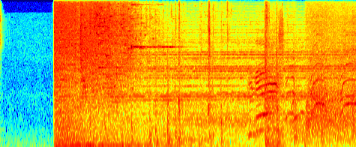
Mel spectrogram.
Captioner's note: glass shattering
